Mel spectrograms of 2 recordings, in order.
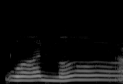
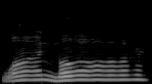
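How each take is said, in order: First: Breathy dramatic whisper, higher. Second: Higher, louder theatrical announcement; dramatic voice. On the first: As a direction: whisper it like a secret. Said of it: "What was that, Drew?". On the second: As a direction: announce it like a trailer voice. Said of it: "That was good". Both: Pretend.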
